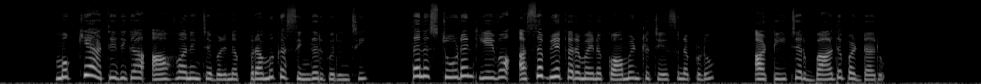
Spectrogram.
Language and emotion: Telugu, sad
